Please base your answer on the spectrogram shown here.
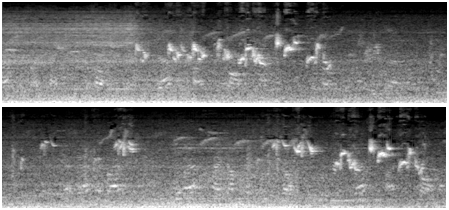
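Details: Several caged red-whiskered bulbuls raised for singing contests give lively chirpy warbles, loose clusters of quick bright notes, over constant low rumble and faint human voices.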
